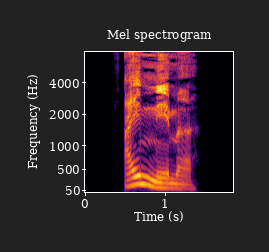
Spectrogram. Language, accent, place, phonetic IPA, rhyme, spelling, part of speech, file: German, Germany, Berlin, [ˈaɪ̯nˌneːmə], -aɪ̯nneːmə, einnehme, verb, De-einnehme.ogg
- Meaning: inflection of einnehmen: 1. first-person singular dependent present 2. first/third-person singular dependent subjunctive I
